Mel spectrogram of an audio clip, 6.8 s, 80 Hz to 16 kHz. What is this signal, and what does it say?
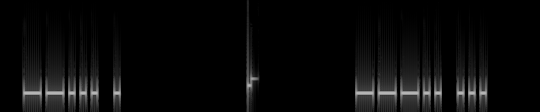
Morse code, heard as a keyed tone, about 17 wpm, 700 Hz. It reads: 7 E 8 S
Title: Single-Letter Single-Number 17wpm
